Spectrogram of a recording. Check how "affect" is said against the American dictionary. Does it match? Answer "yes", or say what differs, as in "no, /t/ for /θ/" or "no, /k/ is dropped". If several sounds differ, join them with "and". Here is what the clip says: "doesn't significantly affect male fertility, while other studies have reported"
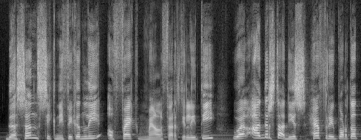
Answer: yes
